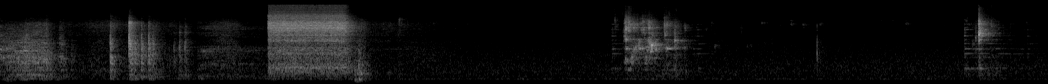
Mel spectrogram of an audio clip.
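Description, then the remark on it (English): A brief, steady gush of lukewarm water lasts about a second as 1.5 cups are measured and poured to mix with yeast and salt, surrounded by scattered clinks, splashes and handling noises, with no talking. “Okay, now I'm going to get 1.5 cups of lukewarm water.”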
